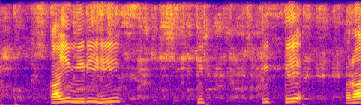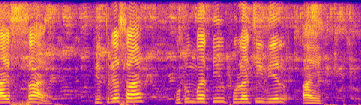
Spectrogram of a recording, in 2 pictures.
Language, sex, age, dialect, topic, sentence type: Marathi, male, 25-30, Varhadi, agriculture, statement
